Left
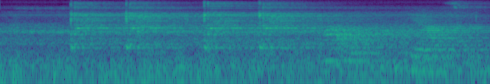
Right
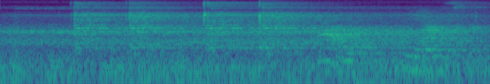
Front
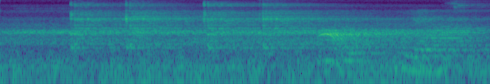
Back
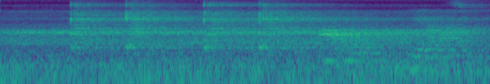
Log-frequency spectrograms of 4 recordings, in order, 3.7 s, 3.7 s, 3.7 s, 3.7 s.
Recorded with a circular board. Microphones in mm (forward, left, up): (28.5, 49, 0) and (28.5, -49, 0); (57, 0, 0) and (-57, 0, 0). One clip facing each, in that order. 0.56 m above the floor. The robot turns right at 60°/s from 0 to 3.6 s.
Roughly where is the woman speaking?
Right.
